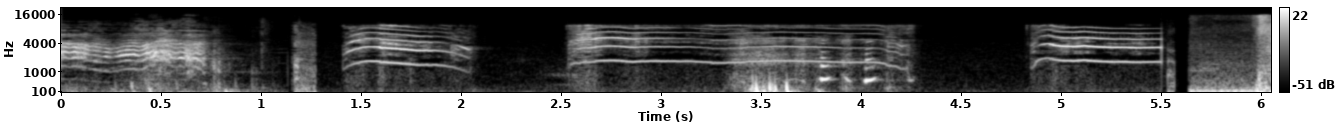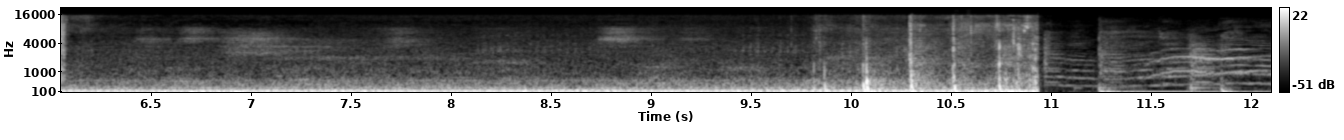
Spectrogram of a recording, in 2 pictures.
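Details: Domestic cat in a compilation of funny pet moments, giving several short rising-then-falling meows in quick succession, followed by a steady low hum, clattering and people laughing and shouting.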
